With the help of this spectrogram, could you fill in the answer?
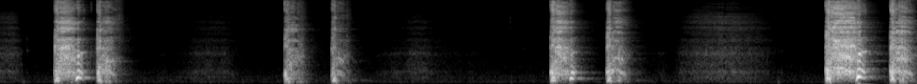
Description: Sound effect of coughing.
